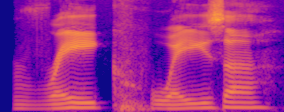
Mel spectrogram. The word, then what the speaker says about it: Rayquaza: The Pokemon company confirmed Rayquaza is pronounced Rayquaza.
